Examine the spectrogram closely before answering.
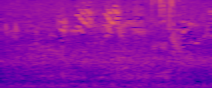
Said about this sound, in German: Aber der Vogel, auf den wir es abgesehen haben, der ist genau vor uns. Man hört vielleicht diese quietschenden Geräusche. Mie, mie, mie, mie. Mie, mie. Mie, mie. Also wenn er einen atypischen Sound hat, dann wäre es vielleicht dieser.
